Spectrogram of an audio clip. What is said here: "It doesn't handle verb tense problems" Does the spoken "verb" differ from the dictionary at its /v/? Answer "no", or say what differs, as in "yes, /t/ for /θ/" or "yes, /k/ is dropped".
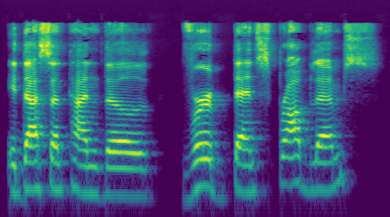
no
